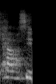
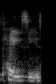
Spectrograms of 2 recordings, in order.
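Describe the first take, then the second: First: The first vowel sounds like the vowel in 'cat'. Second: The first vowel sounds like the vowel in 'case'. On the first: It follows the spelling of the name. "I say Cassie because that's how it's spelled" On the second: It is how most people say the name. "most people seem to pronounce this Casey"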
